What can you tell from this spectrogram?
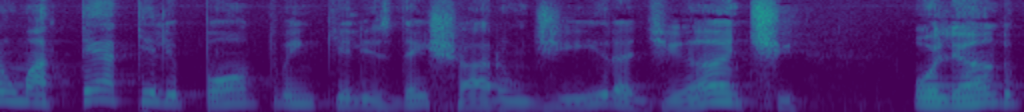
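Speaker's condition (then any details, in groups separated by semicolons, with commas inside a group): No condition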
